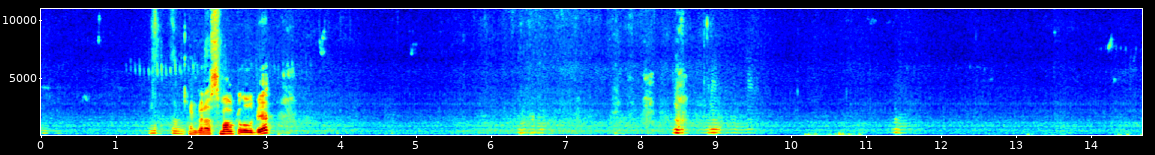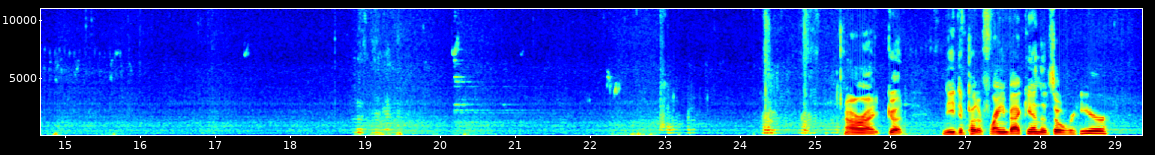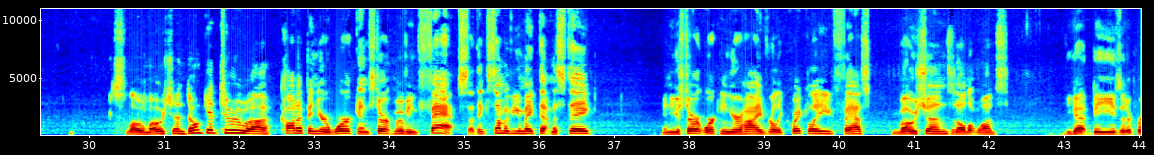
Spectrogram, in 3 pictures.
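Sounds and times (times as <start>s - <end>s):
bees buzzing: 0.0s - 44.0s.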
